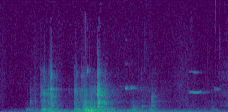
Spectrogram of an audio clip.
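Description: A door being opened as Khadija opens it for the Prophet Muhammad: a few clunky wooden knocks and rattles, then thin squeaky creaks as it swings, fairly quiet and with no voices.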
